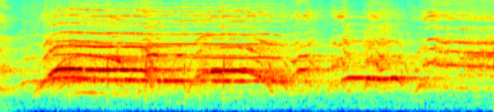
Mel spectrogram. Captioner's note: audience cheering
